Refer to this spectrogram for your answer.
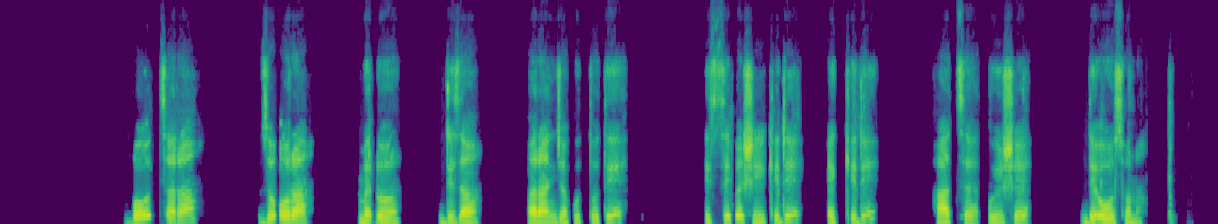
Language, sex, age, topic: Gamo, female, 25-35, agriculture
